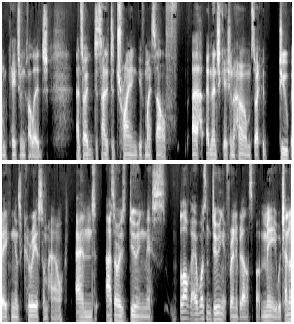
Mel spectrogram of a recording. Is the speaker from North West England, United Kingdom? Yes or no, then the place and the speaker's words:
no; Bradford, Yorkshire and the Humber, United Kingdom; because I grew up in Bradford, and I don't really have a strong Yorkshire or Bradford accent for a couple of reasons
